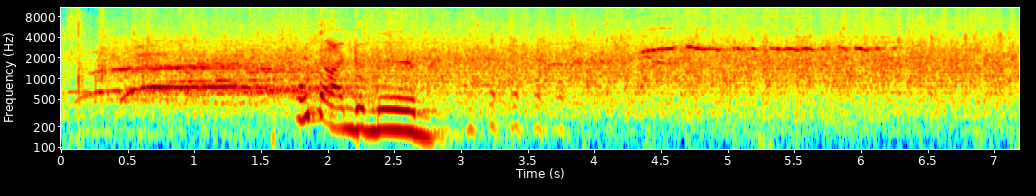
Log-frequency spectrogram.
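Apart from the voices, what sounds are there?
audience applause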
